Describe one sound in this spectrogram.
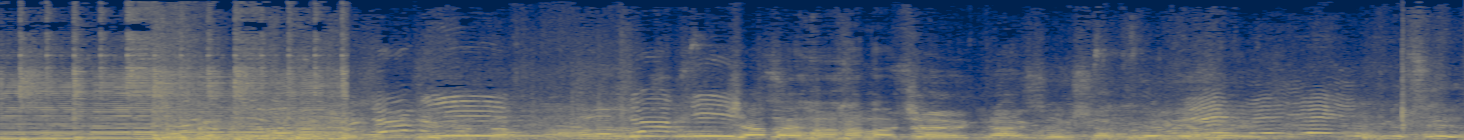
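A crowd of adults and children chatters loudly in a large, echoing hall.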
